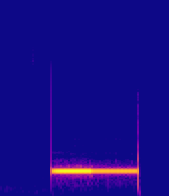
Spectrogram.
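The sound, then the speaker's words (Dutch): A telephone ringback tone while calling Sharon Gesthuizen: one steady, low-pitched electronic hum lasting just under a second, with soft clicks at its start and end, heard alone without any talking. “Even bellen met Sharon Gesthuizen.”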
